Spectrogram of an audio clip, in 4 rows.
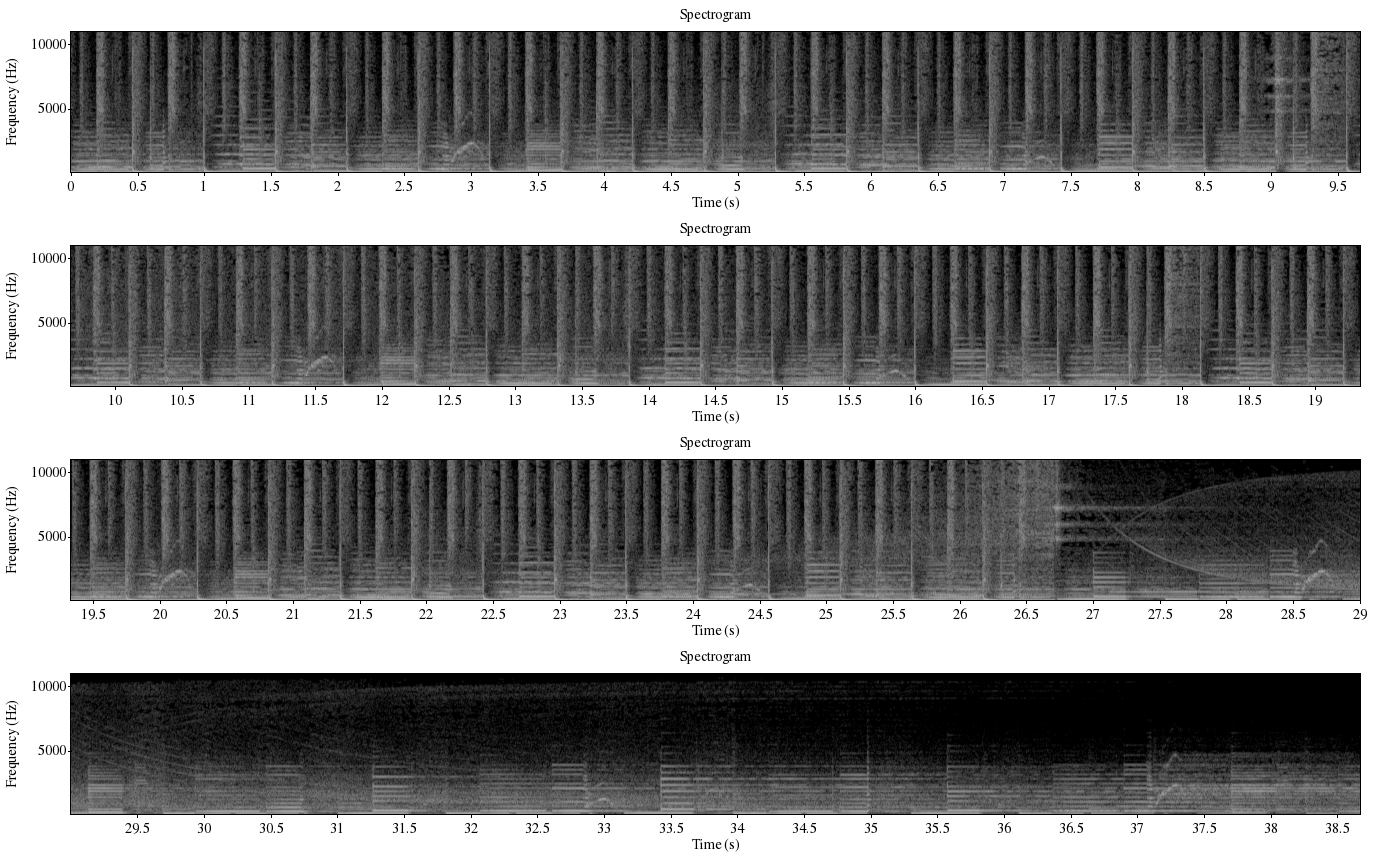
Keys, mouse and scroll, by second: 0.4 ctrl+click, 0.8 g, 2.3 click, 2.5 Tab, 2.8 click, 2.9-4.1 middle drag, 4.3 shift+middle click, 5.1 click, 5.4-6.2 scroll down 1, 6.2 shift+middle click, 6.9 scroll down 1, 7.0 middle click, 7.5 m, 10.3-11.5 scroll up 1, 14.6 click, 15.4 shift+d, 16.3 click, 16.7 click, 17.2 r, 19.5 middle click, 19.9-21.1 scroll up 1, 21.5-22.7 middle drag, 23.7 KP_1, 24.3 z, 24.5 shift+middle click, 24.8 scroll up 3, 25.0 shift+middle click, 25.5 g, 28.1 Tab, 28.7 1, 29.9 Tab, 30.4 Tab, 30.6 a, 32.5 Tab, 32.8 g, 37.5 Tab, 37.8 1, 38.1 shift+middle click, 38.3 scroll up 2.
